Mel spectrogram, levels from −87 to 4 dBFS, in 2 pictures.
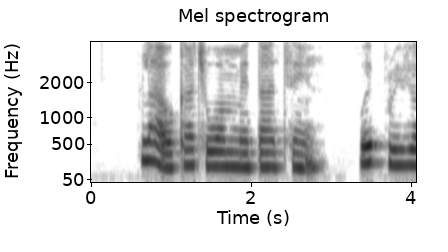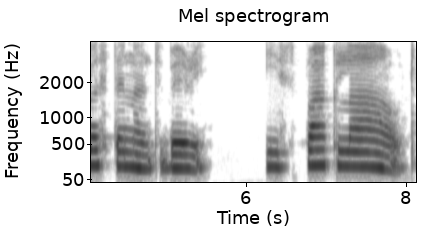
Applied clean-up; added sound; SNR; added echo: none; none; none; none.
